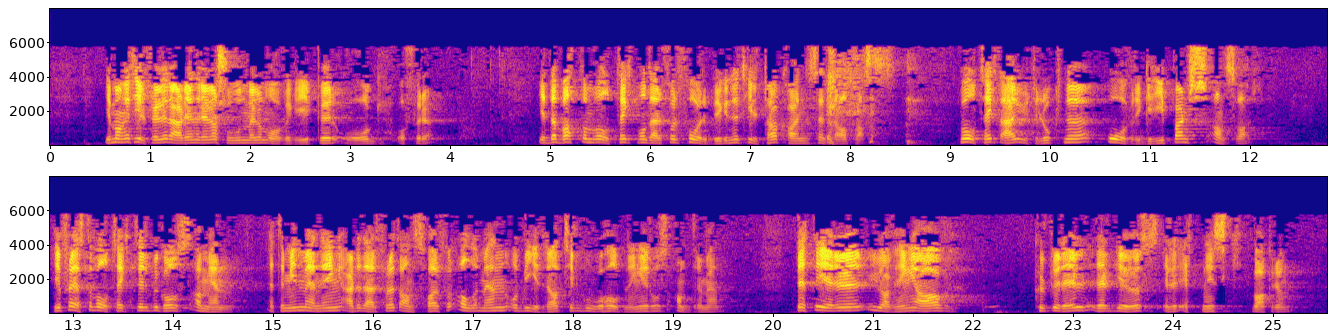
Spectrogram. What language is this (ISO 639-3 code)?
nob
